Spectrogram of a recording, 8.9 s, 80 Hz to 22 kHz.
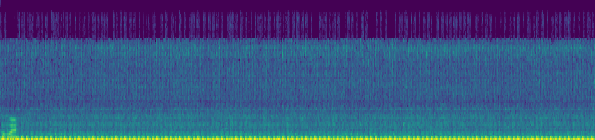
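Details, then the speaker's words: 1999 Honda 400EX single after an engine rebuild and first ride, restarted after cooling about 20 minutes: starts instantly, with a quick, even putter at steady idle, no knocks, misses or hunting, and no smoke. Normal idle. "let's see if it starts right back up yup runs perfect literally starts instantly"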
